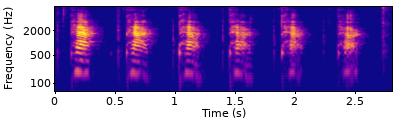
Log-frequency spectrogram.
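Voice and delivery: mock echo trailing off to breath; fading echo. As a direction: echo that dies away into a whisper. Echoing her own word.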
